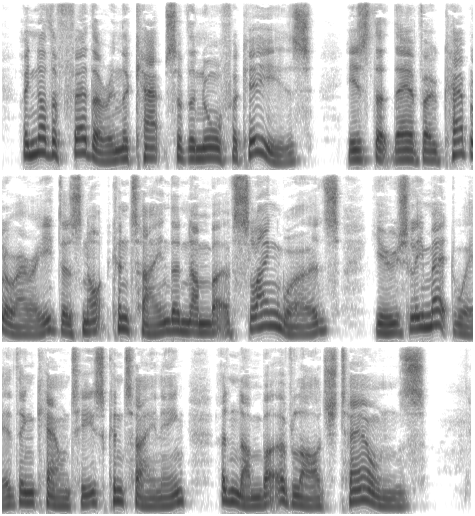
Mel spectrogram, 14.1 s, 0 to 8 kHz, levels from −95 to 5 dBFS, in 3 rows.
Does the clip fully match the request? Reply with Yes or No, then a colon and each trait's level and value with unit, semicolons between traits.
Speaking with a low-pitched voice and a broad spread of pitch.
Yes: low, 125 Hz; wide, 6.0 semitones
